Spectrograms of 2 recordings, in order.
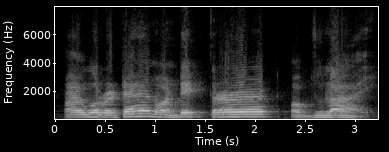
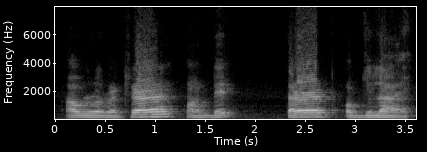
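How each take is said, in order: Both takes have the same delivery.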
